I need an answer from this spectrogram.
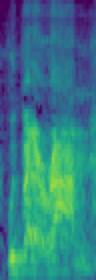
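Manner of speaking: put-on lightly done Australian accent calling to run; mock Australian accent. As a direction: play a jokey Australian soldier shouting to flee. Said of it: "because this is a great accent".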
